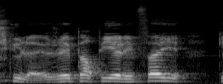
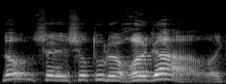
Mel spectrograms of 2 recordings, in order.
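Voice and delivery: higher, louder, emphatic protest; quick sharp retort; 6 semitones higher, 4 dB louder than usual. A narrator's reading. Alienist correcting the narrator about the gaze, sharp retort. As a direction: retort with sudden intensity, leaning on "regard". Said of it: "répliqua vivement l'aliéniste".

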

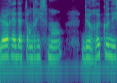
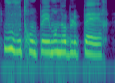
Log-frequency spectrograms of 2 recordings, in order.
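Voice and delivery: emboldened; 5 semitones higher, 7 dB louder than usual. A narrator's reading. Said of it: "ajouta Ethel enhardie".

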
